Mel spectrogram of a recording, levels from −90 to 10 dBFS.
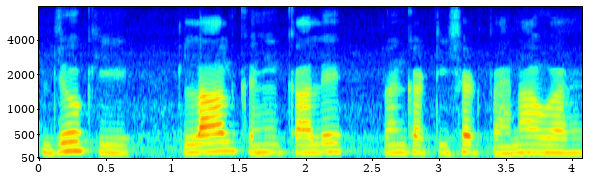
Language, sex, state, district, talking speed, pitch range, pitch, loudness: Hindi, male, Jharkhand, Palamu, 175 wpm, 150-165 Hz, 150 Hz, -21 LUFS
